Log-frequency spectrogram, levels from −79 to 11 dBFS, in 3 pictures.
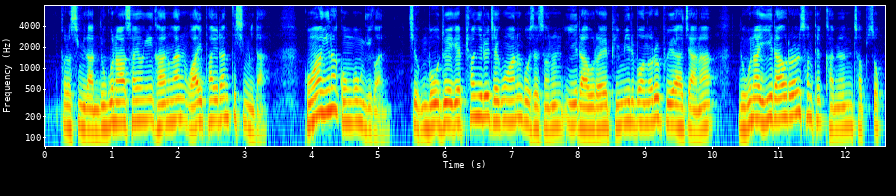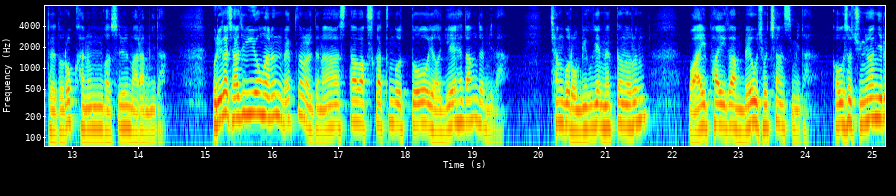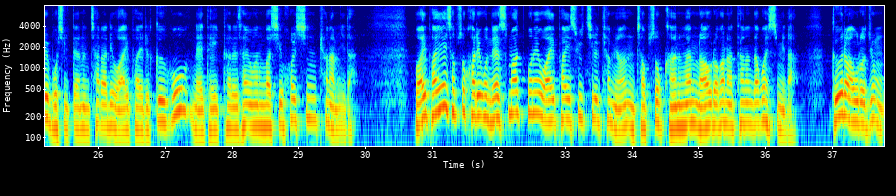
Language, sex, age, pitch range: Korean, male, 40-59, 135-175 Hz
